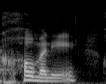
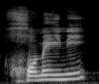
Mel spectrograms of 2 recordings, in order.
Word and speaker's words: Khomeini: Or Khomeini. – Khomeini. Khamenei. – Khomeini. Khamenei. It's like ebony ivory.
